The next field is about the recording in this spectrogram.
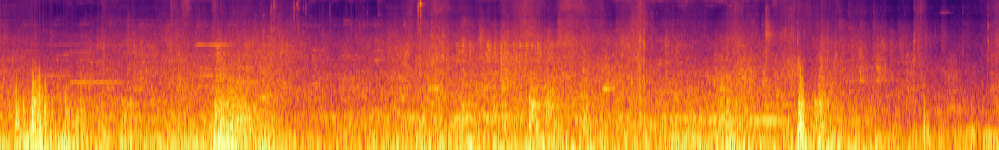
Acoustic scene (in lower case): bus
